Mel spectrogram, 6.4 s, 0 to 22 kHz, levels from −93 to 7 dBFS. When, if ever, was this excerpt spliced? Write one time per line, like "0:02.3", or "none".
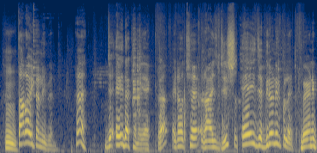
0:04.7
